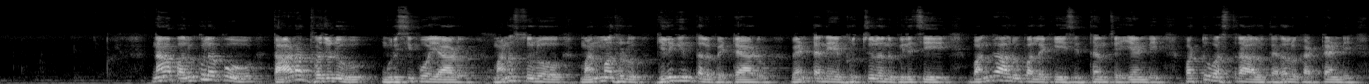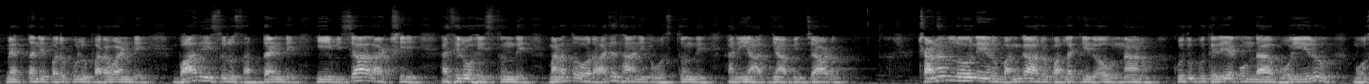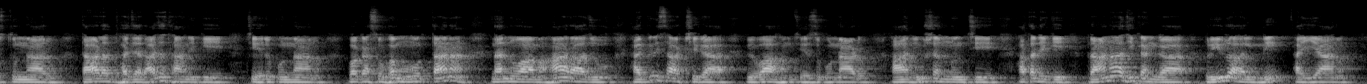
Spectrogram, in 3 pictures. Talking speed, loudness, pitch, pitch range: 85 wpm, -22 LUFS, 110 Hz, 105-120 Hz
